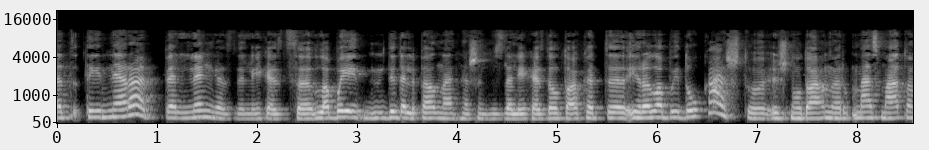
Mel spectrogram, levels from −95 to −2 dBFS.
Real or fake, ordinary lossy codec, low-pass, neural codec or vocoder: real; MP3, 48 kbps; 10.8 kHz; none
